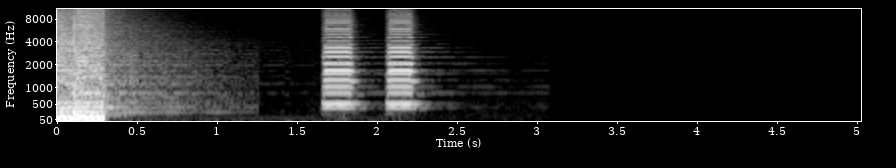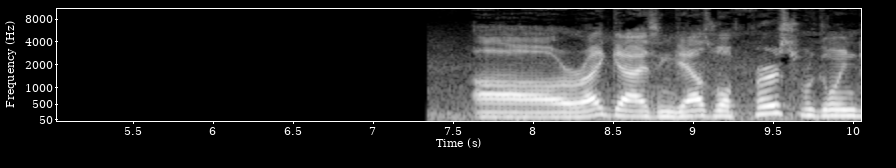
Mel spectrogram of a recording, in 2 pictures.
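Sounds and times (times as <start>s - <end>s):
vehicle horn toot: 1.7s - 2.8s.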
